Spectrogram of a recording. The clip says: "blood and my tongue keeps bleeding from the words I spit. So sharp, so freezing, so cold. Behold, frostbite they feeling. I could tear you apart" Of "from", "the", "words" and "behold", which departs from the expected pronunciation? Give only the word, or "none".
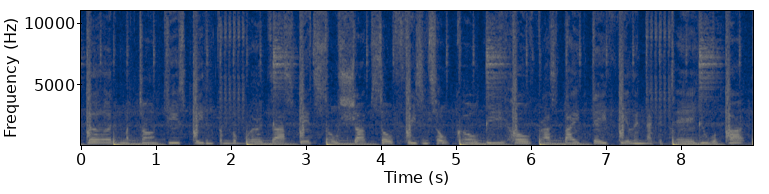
none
